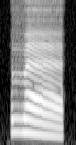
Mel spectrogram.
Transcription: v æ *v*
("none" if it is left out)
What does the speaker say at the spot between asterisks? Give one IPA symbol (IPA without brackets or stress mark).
none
